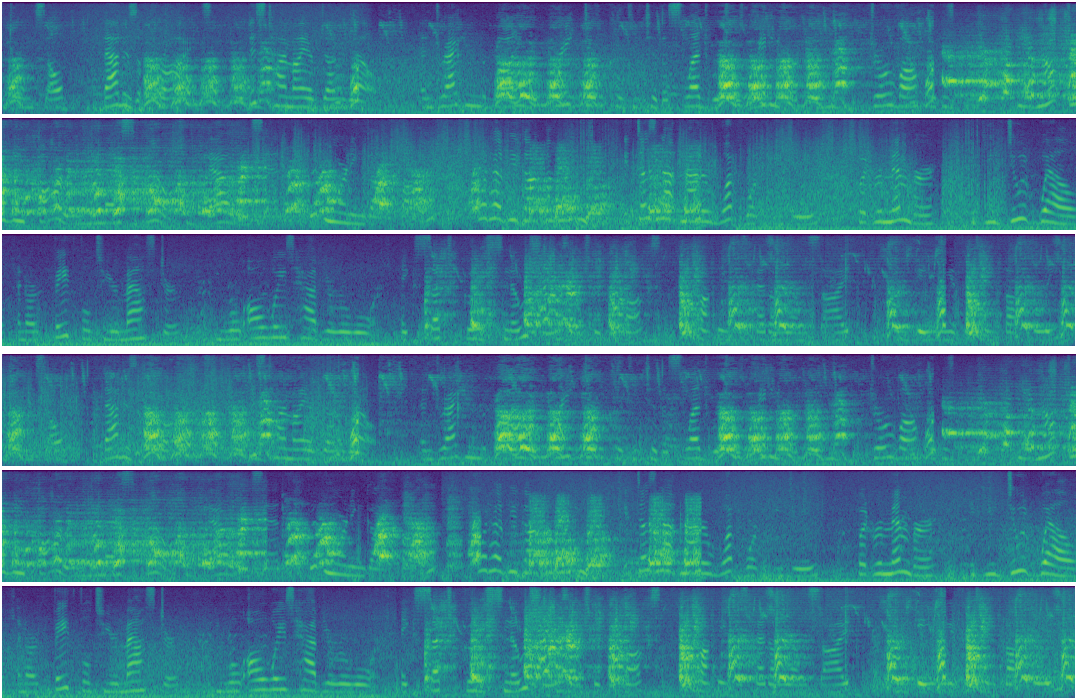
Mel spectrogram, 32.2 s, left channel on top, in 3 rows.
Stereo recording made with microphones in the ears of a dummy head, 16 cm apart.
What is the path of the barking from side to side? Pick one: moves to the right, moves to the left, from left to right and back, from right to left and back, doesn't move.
from right to left and back.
